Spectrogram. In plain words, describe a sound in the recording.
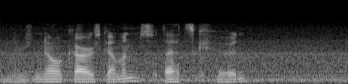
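A young man talks casually into a headset microphone.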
